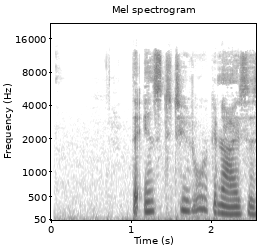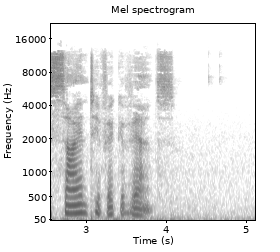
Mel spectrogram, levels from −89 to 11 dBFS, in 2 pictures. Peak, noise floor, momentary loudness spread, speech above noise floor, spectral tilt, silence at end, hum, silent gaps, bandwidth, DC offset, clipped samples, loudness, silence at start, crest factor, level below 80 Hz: -12 dBFS; -57 dBFS; 10 LU; 27 dB; -4 dB/octave; 0.35 s; none; none; 14.5 kHz; under 0.1%; under 0.1%; -30 LUFS; 0.15 s; 22 dB; -54 dBFS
